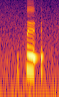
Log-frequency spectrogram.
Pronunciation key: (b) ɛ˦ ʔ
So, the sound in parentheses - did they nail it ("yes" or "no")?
no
